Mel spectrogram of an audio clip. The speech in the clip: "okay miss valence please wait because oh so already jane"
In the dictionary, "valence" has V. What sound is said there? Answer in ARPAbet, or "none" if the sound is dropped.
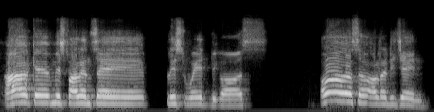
F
